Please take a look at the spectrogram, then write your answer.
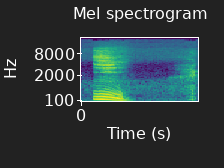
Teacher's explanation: Não é um pulo instantâneo, é aos poucos, porque o I, como eu falei, ele é palatal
